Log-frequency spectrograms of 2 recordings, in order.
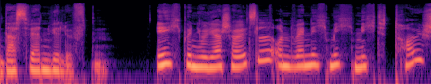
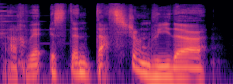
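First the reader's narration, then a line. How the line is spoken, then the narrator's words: Grumble. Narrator (German): brummte Bertha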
